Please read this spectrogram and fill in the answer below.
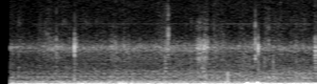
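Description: Handling noise from a phone being moved about inside a car cabin: low rumble and faint ticks and rubbing, with one dull thump about one and a half seconds in.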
